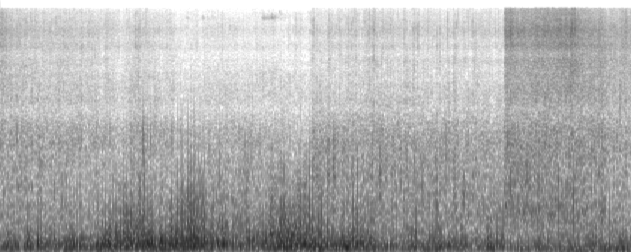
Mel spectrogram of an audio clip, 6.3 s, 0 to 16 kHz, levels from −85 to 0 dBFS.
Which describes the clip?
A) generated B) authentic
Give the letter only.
B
